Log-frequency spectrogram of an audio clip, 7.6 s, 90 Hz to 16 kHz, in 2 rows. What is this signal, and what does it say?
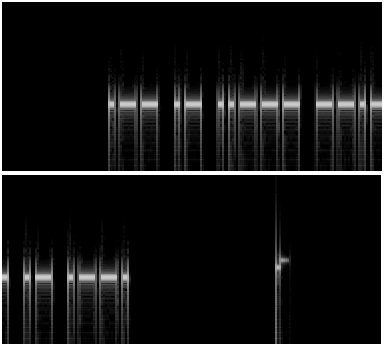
Morse code, heard as a keyed tone, about 23 wpm, 700 Hz. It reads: WA2QAP
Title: USA Call Signs - 6 Characters - 3x Character Spacing - 22wpm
